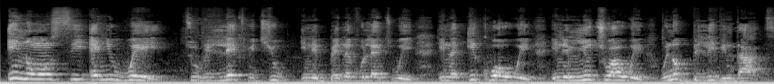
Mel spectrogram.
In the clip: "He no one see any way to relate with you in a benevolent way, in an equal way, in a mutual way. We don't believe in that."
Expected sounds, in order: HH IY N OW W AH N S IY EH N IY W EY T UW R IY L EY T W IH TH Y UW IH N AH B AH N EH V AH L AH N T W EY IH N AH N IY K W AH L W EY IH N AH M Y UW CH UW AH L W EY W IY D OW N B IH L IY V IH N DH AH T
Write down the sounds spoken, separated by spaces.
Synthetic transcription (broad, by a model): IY N OW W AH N S IY EH N IY W EY T UW R IY L EY T W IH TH Y UW IH N AH B AH N EH V AH L AH N T W EY IH N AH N IY K W AH L W EY IH N AH M Y UW CH UW AH L W EY W IY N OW B IH L IY V IH N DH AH T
